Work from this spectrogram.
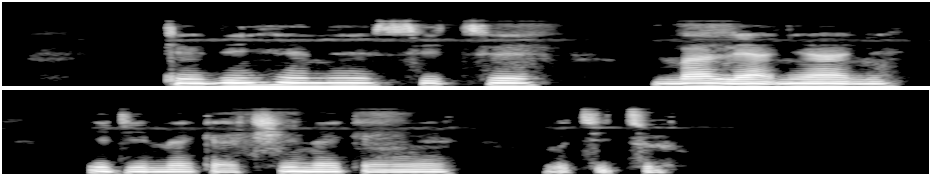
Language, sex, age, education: Igbo, male, 30-45, tertiary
